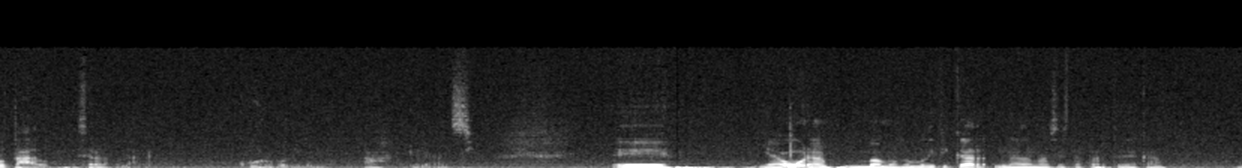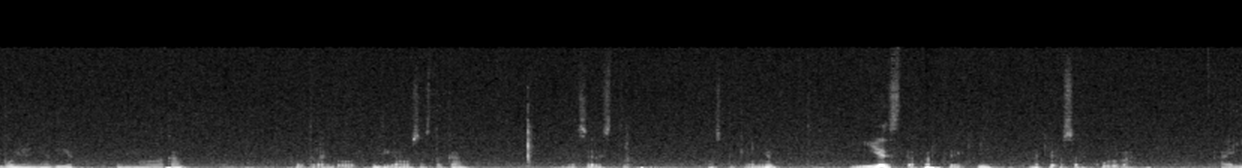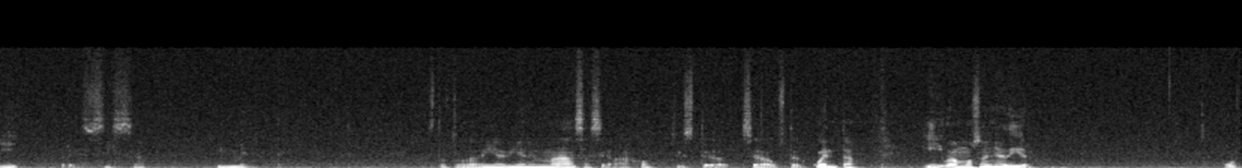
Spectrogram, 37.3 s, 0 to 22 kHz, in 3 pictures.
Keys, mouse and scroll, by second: 6.4 click, 7.2 click, 8.6-9.2 ctrl+scroll up 4, 13.4 click, 14.1-17.7 drag, 18.4 shift+click, 19.0-20.4 shift+drag, 21.2 click, 22.0-23.3 drag, 24.2 click, 29.8-32.9 drag, 35.3 click.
